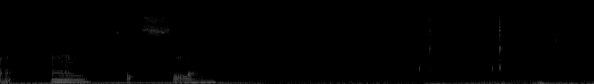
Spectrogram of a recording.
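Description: Soft interface clicks sound a few times.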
